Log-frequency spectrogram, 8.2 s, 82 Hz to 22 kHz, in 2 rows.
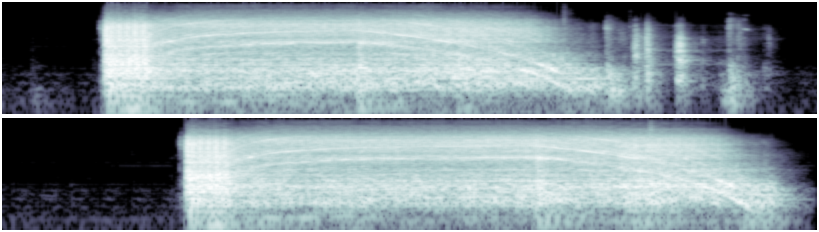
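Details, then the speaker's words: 2014 Nissan Frontier no-start, microphone outside: the starter clicks on, then two bursts of high free-spinning whir wind up and coast down without turning the engine. It isn't engaging the flywheel; a stuck starter solenoid is suspected, not confirmed. "as you can hear the starter kind of click on and then um yeah just it's just spinning and it's not engaging so to me that seems like a stuck starter"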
